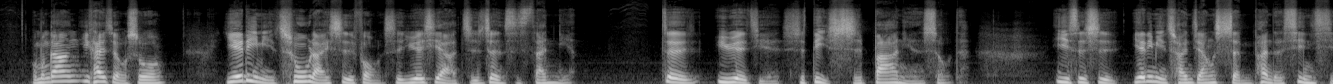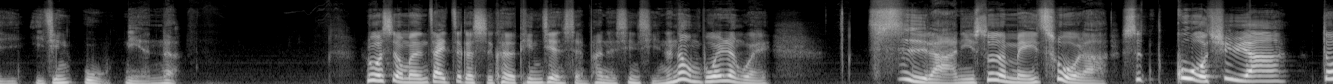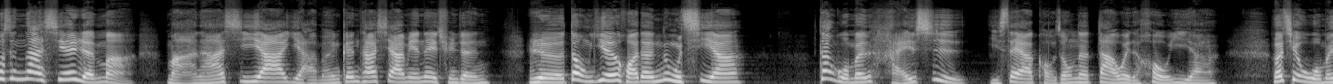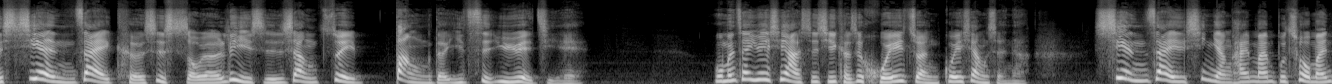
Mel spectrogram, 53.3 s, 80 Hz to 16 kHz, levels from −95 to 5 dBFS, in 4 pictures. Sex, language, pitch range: male, Chinese, 135-200 Hz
